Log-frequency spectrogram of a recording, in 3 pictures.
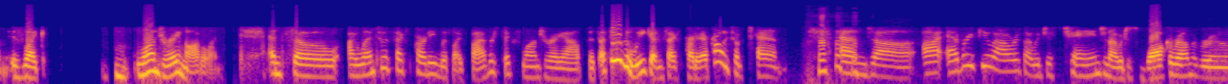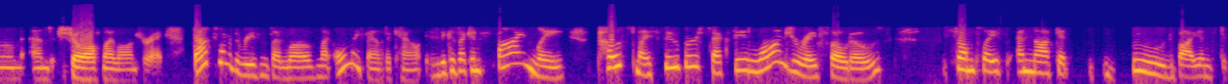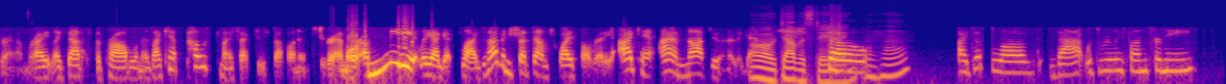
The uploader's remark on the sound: she called in to talk all about it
